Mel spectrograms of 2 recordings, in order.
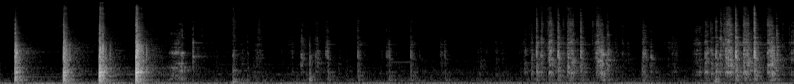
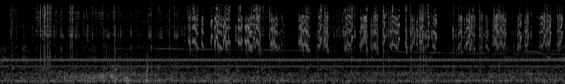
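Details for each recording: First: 20" California Trimmer reel being seated to a newly installed bed knife with new screws, turned by hand: sharp clicks, then uneven scraping bursts; suspected bent-up bed knife or a high reel blade. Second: 20" California Trimmer reel turned by hand against a newly installed bed knife during seating: light, crisp snipping bursts, even all the way across; proper reel-to-bedknife contact.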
